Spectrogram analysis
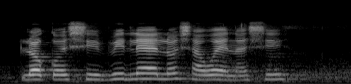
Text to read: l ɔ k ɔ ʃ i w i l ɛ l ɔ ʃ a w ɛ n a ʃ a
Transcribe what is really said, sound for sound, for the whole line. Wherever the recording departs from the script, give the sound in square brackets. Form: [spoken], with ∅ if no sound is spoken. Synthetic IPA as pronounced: l ɔ k ɔ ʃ i [β] i l ɛ l ɔ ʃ a w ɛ n a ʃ [i]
